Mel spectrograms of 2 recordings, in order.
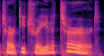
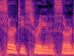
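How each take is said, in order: First: The th sounds are said like t. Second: The th sounds are fully pronounced. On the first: This is how Irish people say it. "Irish people say 33 and a third" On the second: This is a way Irish people do not say it. "We don't say 33 and a third"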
